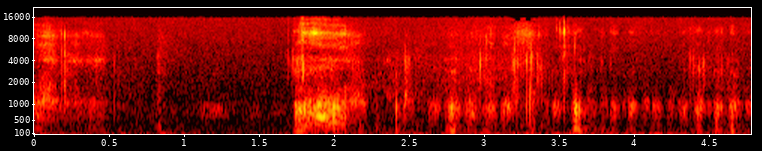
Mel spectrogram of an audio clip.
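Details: Shih Tzu eating kibble: a loud crunching burst near the two-second mark, then a run of short dry clicks and crunches at uneven intervals over a quiet background.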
